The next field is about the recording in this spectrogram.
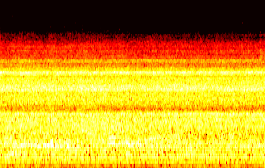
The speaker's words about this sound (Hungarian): Első. Remé- rem- ez csak a daráló volt, ugye nem a főző. Remélem, remélem jó sokat tetszettek darálni.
